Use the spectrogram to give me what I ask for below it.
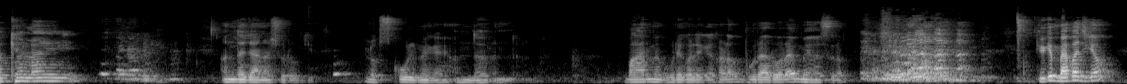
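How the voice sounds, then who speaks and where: A man doing stand-up, telling a childhood story in an animated way and acting out his friends' voices. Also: medium pitch, a little hiss or hum. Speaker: stand-up comedian.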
